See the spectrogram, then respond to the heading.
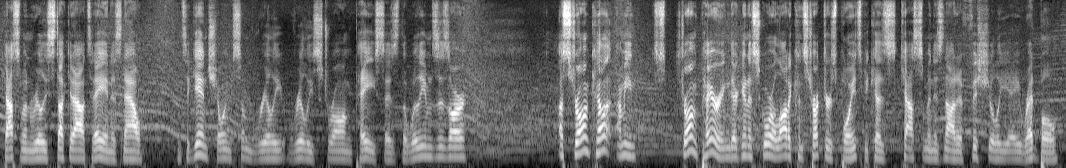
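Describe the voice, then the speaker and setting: A man's voice: mid-range voice, fairly quick, fairly bright tone, soft background music. A man giving colour commentary on a sim race, analytical and loose, often padding with fillers.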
